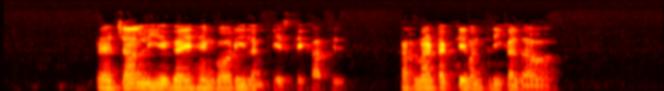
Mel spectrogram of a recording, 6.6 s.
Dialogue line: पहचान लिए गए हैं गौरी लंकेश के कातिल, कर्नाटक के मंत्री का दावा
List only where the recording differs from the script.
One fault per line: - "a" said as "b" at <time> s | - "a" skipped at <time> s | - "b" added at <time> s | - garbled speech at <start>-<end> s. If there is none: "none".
none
